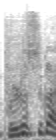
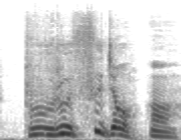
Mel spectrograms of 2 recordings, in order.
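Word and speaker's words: blues: 근데 그거는 블루스가 아니죠. 정확히 말하면은 브루스죠. 그게 왜 그러냐면 일본 말이거든요. 일본 말이 이 받침이 없잖아요. 네. 블루스란 거를 브루스라고 발음하는 것을 우리나라가 뭐 청춘 블루스,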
